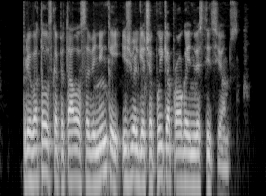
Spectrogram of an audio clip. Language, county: Lithuanian, Kaunas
